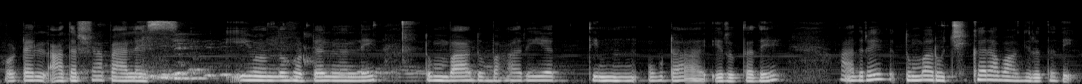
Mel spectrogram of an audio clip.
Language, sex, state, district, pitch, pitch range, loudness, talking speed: Kannada, female, Karnataka, Belgaum, 180 Hz, 170-190 Hz, -19 LUFS, 85 wpm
